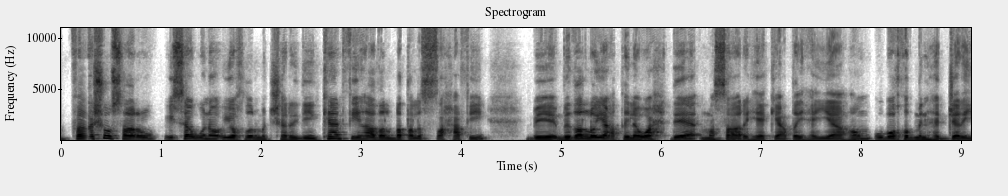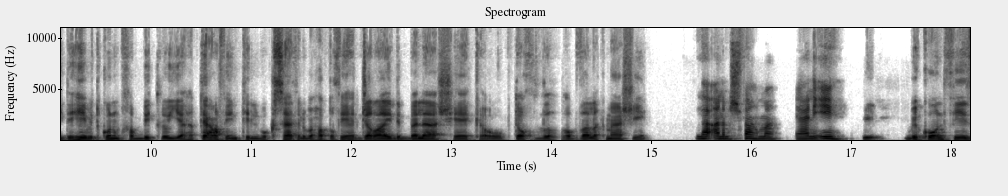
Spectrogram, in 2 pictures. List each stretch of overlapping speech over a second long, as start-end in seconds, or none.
none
